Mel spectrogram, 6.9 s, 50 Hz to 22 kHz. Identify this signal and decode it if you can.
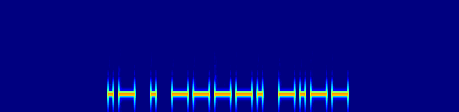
Morse code, heard as a keyed tone, about 15 wpm, 700 Hz. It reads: AE9Y
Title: USA Call Signs - 4 Characters - Repeated 2x - 15wpm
